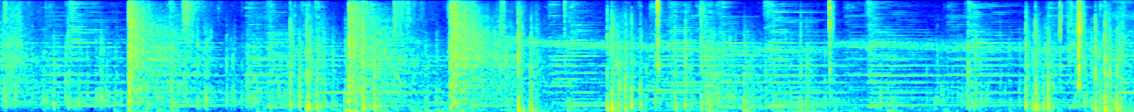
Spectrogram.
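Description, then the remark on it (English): Fireworks crackle and boom alongside sharp blasts of shotguns aimed at the sky, fired at night by a group of men in a front yard; repeated bangs at irregular intervals over a steady rumbling background, fairly loud, with no talking. “Shotguns aimed at the sky, sparks flew, and fireworks lit up the night.”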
